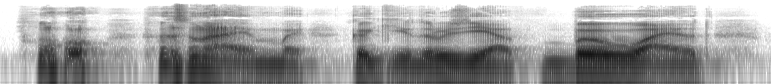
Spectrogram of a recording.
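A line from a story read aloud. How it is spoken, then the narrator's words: Grumbling baker. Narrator (Russian): проворчал пекарь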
